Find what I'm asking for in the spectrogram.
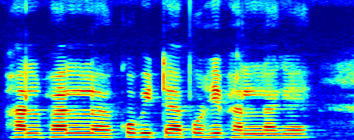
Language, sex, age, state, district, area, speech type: Assamese, female, 45-60, Assam, Goalpara, rural, spontaneous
